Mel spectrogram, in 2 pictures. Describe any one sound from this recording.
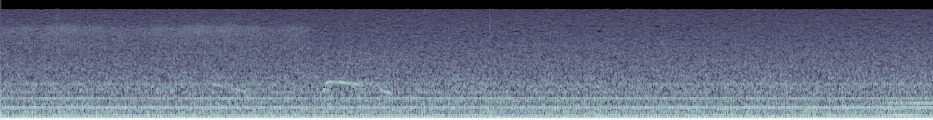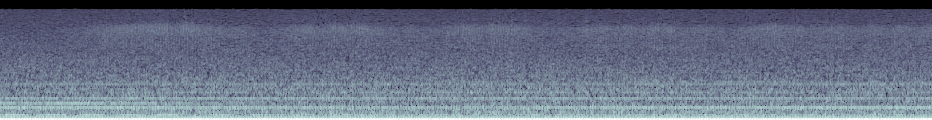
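Water laps gently against a ship's hull.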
